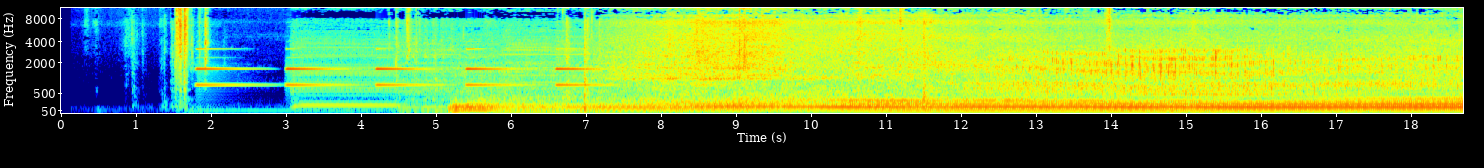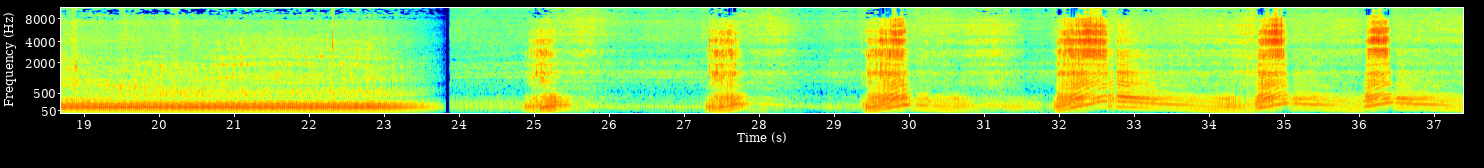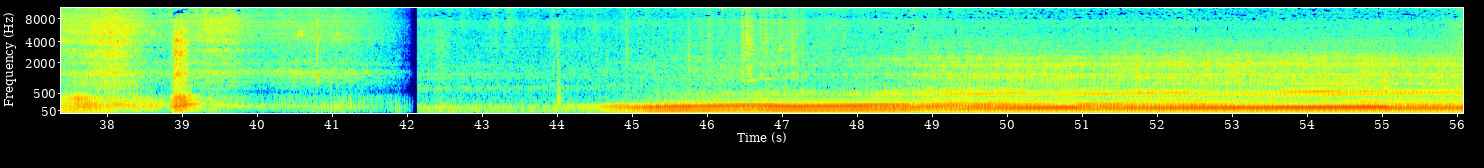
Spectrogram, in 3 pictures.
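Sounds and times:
car engine cranking and starting: 1.3s - 56.0s
dashboard warning chime beeping: 1.7s - 9.1s
engine revving in short blips: 3.0s - 23.8s
car engine idling loudly: 4.4s - 29.4s.

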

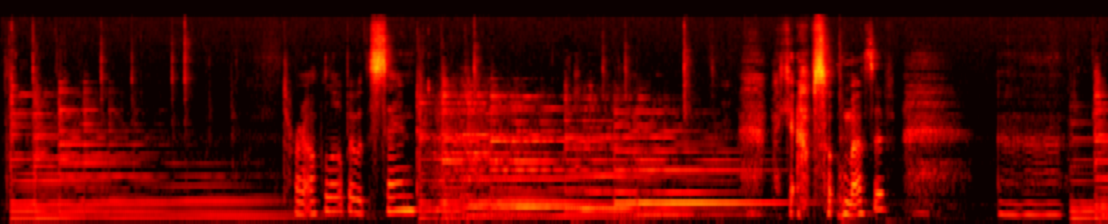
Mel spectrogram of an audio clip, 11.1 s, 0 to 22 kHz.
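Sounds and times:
ambient electric guitar pad: 4.2s - 7.9s, 10.7s - 11.0s.

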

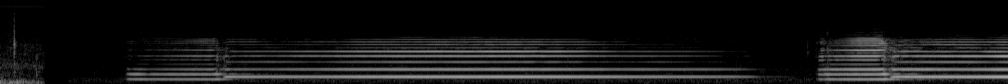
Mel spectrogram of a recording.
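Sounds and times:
slow wind instrument melody: 1.2s - 10.0s.

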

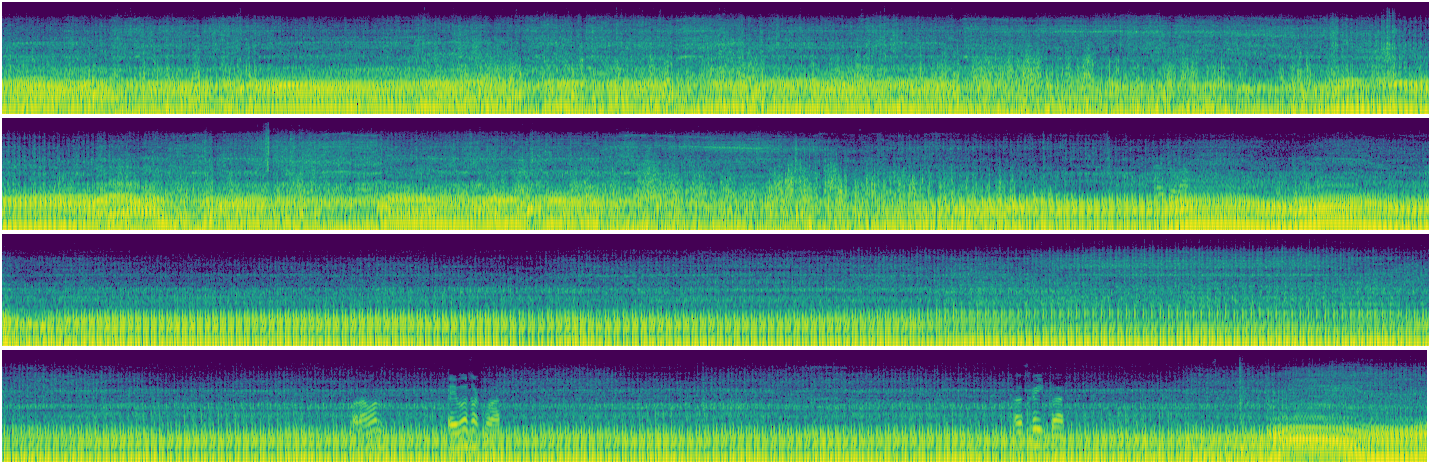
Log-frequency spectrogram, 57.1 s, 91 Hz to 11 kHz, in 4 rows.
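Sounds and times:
wind noise: 0.0s - 29.5s
motorcycle engine running: 0.0s - 57.0s.

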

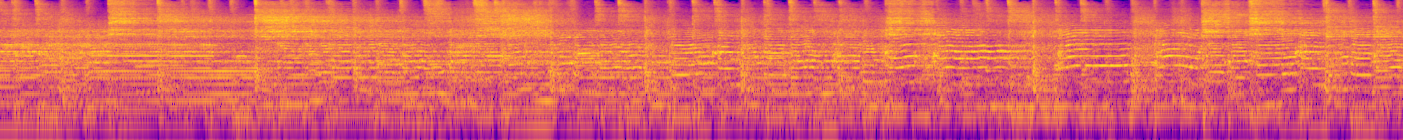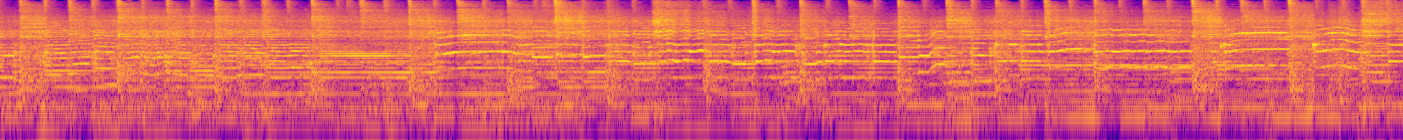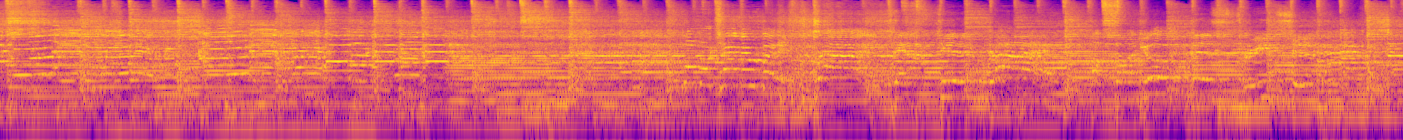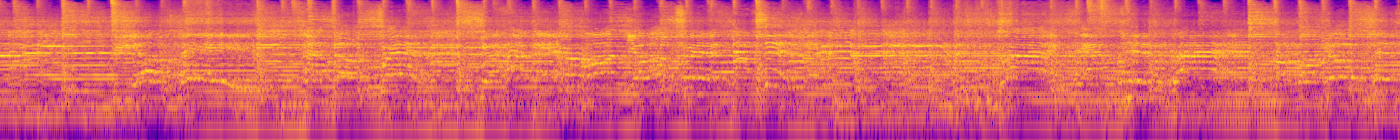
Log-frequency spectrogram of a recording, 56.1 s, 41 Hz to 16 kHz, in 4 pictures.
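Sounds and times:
bass guitar: 0.0s - 56.0s
drum kit: 0.0s - 56.0s
electric guitar lead lines: 0.0s - 56.0s.

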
